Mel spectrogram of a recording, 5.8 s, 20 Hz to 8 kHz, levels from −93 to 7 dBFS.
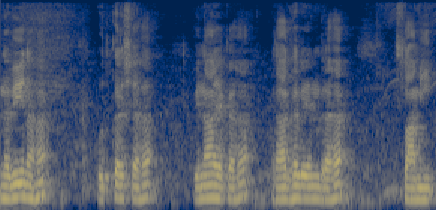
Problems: constant background noise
